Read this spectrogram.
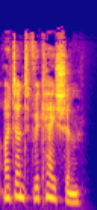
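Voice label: "identification", British English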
